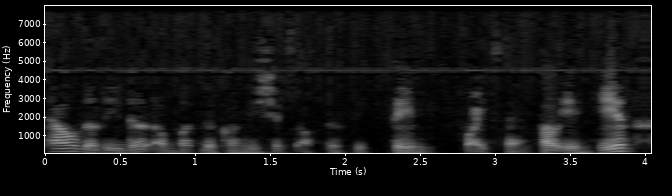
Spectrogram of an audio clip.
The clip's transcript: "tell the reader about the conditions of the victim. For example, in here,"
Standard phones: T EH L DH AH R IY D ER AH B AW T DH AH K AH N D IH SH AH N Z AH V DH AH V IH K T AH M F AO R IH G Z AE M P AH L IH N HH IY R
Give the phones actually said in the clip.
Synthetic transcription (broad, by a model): T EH L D AH L IY D ER AH B AW T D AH K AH N D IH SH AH N S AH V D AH F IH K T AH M F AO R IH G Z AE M P AH L IH N HH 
